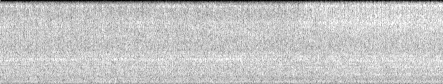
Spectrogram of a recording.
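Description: A car engine idles while its alternator charges an EcoFlow portable power station, a steady, even hum with broadband noise and no change in rhythm throughout.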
